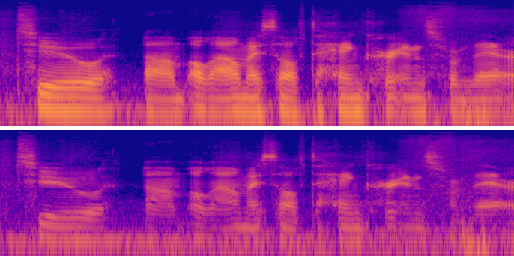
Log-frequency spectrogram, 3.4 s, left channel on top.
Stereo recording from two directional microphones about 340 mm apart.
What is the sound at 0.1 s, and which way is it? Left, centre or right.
Speech, centre.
